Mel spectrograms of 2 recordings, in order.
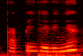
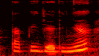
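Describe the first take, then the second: No difference in how they are said.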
